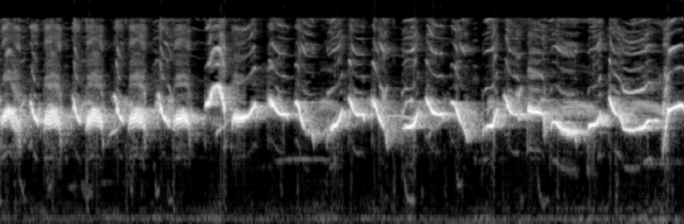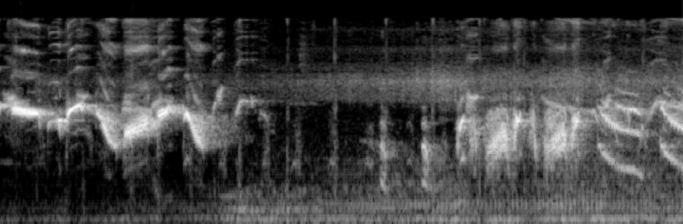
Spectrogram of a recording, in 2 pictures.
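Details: Chinese hwamei, an old wild decoy bird singing trilled, ever-changing phrases to get newly caught birds singing. Rapid, rolling whistled notes swoop up and down without pause for about seven seconds, then give way to quieter, broken phrases.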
